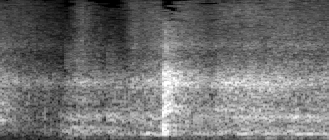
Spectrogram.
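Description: Cards and card packaging being handled on a glass tabletop: a sharp click about a second in, then a steady rustle as the next box is picked up and opened.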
